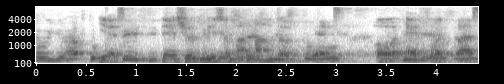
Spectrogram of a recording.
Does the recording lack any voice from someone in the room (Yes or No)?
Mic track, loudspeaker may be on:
No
